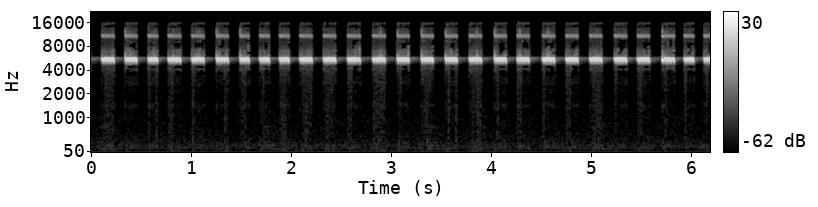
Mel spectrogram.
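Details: Two crickets chirping, a clean high-pitched pulse repeated steadily about twice a second, each chirp a bright narrow tone with a fainter higher overtone, over complete silence with no other sounds.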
